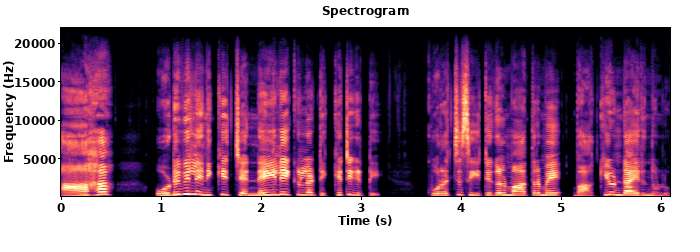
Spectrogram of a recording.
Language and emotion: Malayalam, surprised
